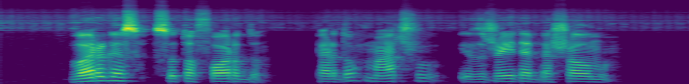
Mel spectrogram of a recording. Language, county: Lithuanian, Telšiai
